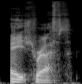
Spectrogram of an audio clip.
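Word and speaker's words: Ahrefs: our insanely great sponsor ah refs or HRS as the name should be pronounced now HRS are a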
